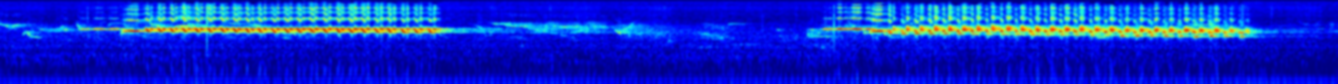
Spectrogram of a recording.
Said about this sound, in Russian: Даже не подумаешь, что эта короткая песенка принадлежит соловью. Всего одно колено. Соловья этого называют свистун.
